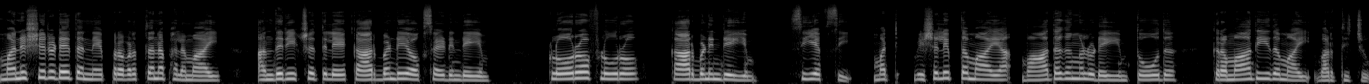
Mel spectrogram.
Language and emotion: Malayalam, neutral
